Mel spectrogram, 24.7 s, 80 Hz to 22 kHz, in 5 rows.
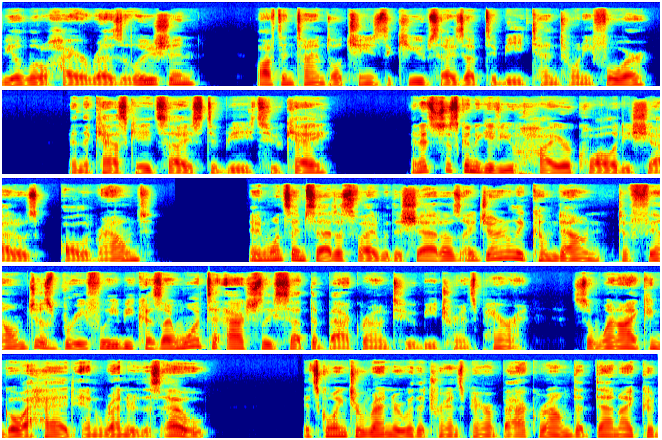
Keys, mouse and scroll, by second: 0.7 click, 5.5 click, 11.9 click, 15.1 click.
